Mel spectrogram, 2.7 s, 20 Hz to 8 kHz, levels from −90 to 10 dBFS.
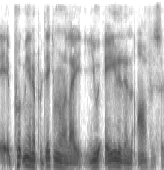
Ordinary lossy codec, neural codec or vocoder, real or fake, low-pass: AAC, 48 kbps; codec, 24 kHz, 6 kbps, HILCodec; fake; 7.2 kHz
